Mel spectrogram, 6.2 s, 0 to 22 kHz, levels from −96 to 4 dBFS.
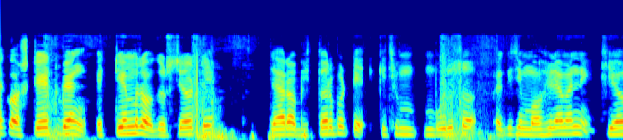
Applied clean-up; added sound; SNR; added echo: classical method Wiener filter.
